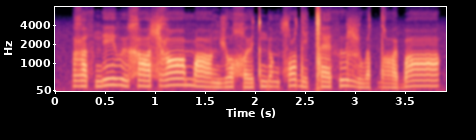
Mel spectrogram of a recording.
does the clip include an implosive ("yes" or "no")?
yes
